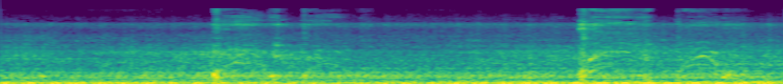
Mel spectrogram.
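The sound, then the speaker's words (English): A train passes outdoors behind a porch with a steady, loud, broad rumble. A couple of brief, sharp high bursts rise out of it, and no one speaks. “So if you hear a sound in the background, that's a fucking train.”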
